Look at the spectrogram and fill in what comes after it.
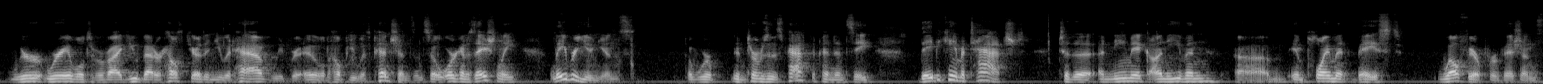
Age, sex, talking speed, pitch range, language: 50-69, male, 175 wpm, 115-130 Hz, English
